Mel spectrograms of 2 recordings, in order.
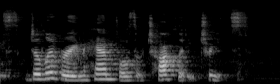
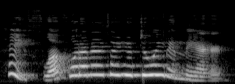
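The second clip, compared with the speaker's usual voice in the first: high, loud astonished call; a bunny asking his friend stuck in a log; surprised call; 10 semitones higher, 7 dB louder than usual. Acted. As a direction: sound amazed at what you see. Tiny finds friend stuck.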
